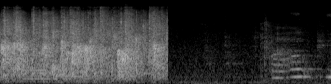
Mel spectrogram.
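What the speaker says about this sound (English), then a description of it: "I'd like to give them a round of applause." A school audience at a nuclear power question-time panel claps loudly for about a second and a half, then stops abruptly, leaving quiet room tone and faint voices.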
